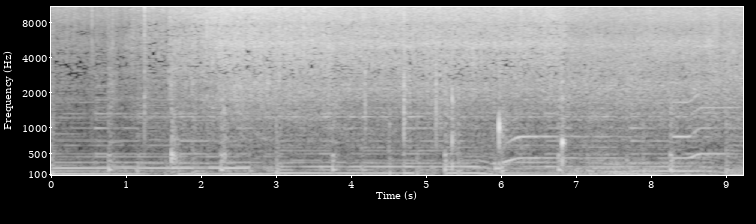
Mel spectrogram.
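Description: Raw ground pork frying in a nonstick pan with sautéed onion and garlic. The sizzle grows louder about two seconds in as the meat lands, and a wooden spatula taps and scrapes against the pan.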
